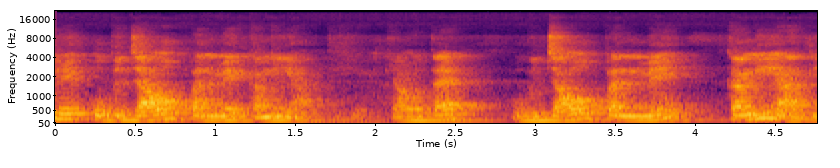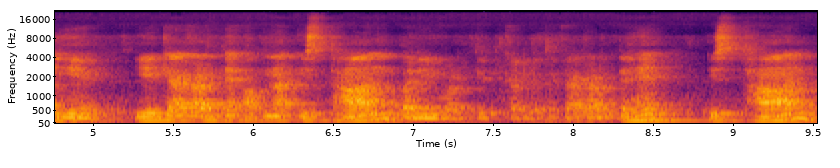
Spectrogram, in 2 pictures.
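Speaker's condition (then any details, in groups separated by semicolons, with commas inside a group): No condition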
